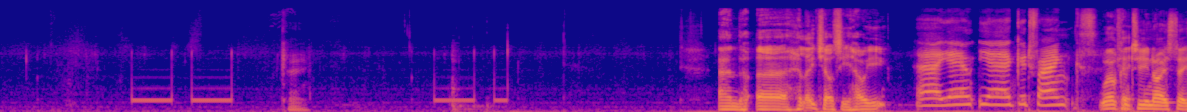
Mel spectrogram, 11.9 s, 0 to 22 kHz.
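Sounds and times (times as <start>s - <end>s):
electronic phone tones: 1.3s - 2.4s, 4.4s - 5.1s
speech: 2.9s - 3.2s, 7.2s - 11.8s.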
